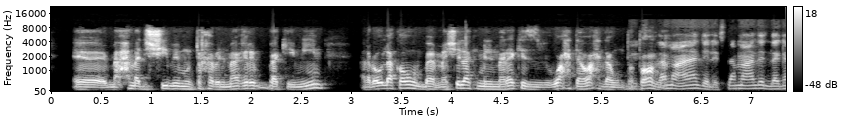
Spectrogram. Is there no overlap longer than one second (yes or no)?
yes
